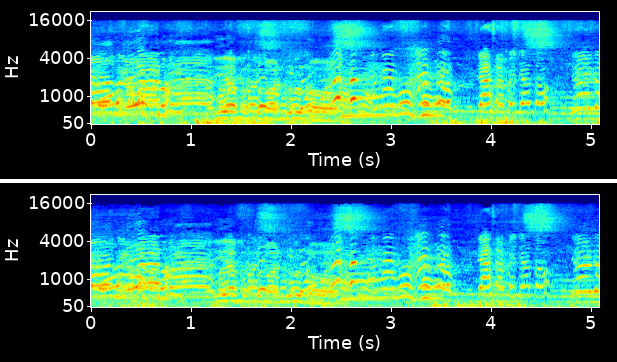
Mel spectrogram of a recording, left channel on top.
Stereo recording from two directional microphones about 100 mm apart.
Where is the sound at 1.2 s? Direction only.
80° left.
